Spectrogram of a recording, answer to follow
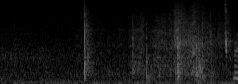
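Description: Pages of a colouring book being turned by hand: one sharp paper snap a little under a second in, then lighter rustles of paper.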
